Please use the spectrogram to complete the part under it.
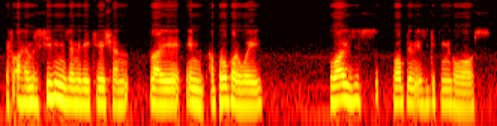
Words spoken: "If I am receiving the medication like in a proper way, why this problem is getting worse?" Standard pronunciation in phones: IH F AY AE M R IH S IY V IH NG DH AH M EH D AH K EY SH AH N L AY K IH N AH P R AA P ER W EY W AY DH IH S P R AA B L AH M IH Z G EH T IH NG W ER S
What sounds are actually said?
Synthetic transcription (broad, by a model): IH F AY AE M R IH S IY V IH NG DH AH M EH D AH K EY SH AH N L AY IH N AH P R AA P ER W EY W AY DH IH S P R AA B L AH M IH Z G EH T IH NG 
